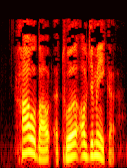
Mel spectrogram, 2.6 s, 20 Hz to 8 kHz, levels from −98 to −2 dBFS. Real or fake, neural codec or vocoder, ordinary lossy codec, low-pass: fake; codec, 24 kHz, 3.1 kbps, DualCodec; MP3, 24 kbps; 7.2 kHz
